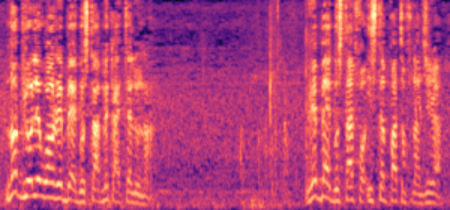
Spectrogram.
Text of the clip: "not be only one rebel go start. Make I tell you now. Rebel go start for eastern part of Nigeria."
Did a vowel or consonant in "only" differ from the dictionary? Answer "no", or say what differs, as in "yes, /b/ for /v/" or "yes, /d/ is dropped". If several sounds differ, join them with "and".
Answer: yes, /n/ is dropped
